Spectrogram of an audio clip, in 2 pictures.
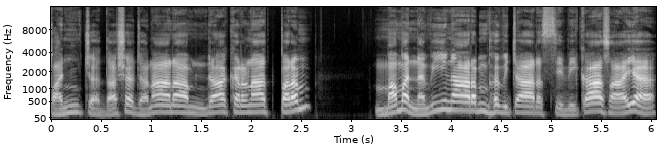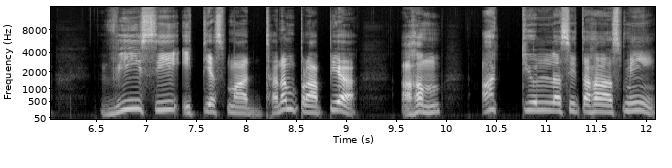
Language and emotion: Sanskrit, happy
